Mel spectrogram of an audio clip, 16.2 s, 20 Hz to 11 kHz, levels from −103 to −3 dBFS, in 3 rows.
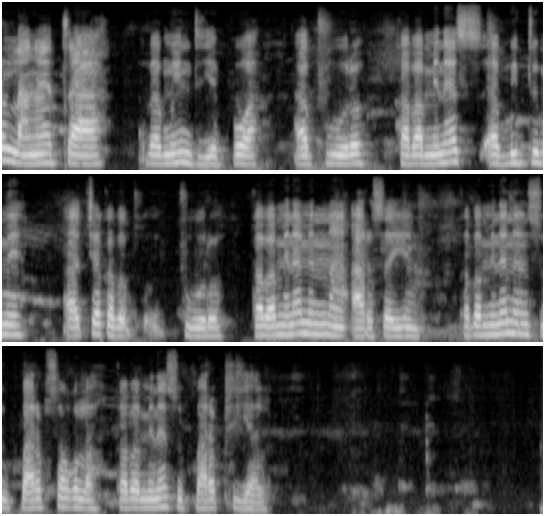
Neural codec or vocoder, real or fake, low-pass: vocoder, 44.1 kHz, 128 mel bands, Pupu-Vocoder; fake; 9.9 kHz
